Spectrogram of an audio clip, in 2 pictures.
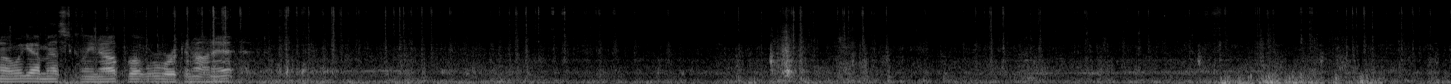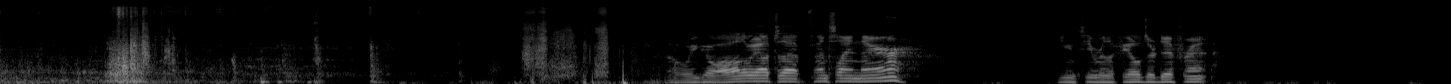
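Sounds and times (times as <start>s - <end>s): electric golf cart rumbling and rattling: 0.0s - 18.2s.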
